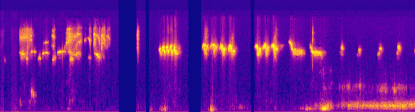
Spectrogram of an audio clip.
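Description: Small birds chirping and twittering in quick runs of short calls. From about six seconds in, a low steady hum joins underneath.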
